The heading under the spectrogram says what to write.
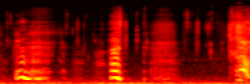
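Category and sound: human body sound, sneeze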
